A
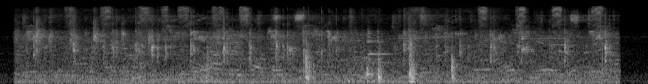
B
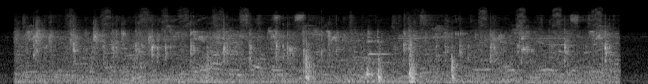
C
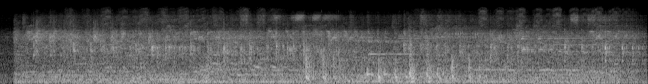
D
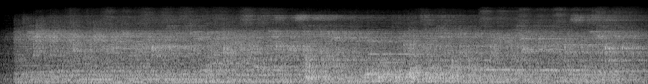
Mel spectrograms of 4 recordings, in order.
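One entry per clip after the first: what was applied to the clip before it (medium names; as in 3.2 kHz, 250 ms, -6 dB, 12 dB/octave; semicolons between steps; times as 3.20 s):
in parallel at -4 dB: saturation -22.5 dBFS, distortion -9 dB; on the sum: distance through air 72 m; trim +1.5 dB
in parallel at -2 dB: compressor with a negative ratio -35 dBFS, ratio -1; on the sum: bouncing-ball echo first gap 170 ms, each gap 0.6×, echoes 5
Schroeder reverb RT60 0.47 s, combs from 27 ms, DRR -2 dB; bit-crushed delay 157 ms, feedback 80%, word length 7-bit, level -12 dB; trim -2 dB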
